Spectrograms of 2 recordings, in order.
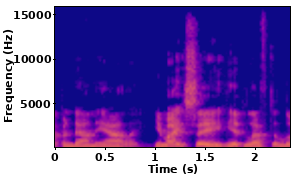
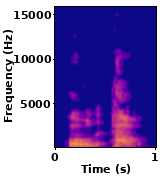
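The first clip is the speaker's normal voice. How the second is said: barked command; 6 semitones higher, 7 dB louder than usual. Acted. Hank halting the column.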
